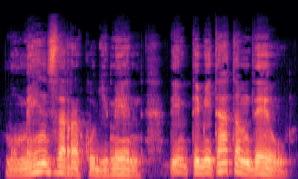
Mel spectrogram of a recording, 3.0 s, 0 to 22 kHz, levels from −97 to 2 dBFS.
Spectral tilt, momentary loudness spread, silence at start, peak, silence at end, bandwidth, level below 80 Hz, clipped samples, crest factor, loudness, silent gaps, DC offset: -6 dB/octave; 8 LU; 0.05 s; -2 dBFS; 0.1 s; 13.5 kHz; -40 dBFS; under 0.1%; 16 dB; -17 LUFS; none; under 0.1%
